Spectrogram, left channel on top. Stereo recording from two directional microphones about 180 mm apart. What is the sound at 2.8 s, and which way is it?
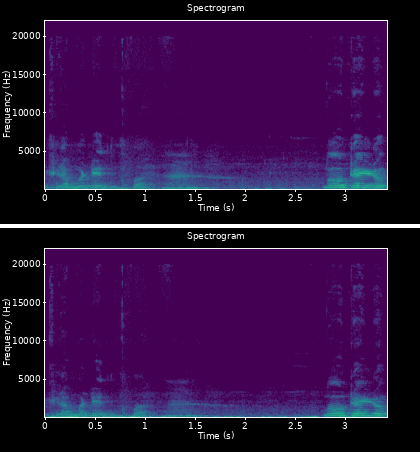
Speech, 30° right (ahead or behind).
